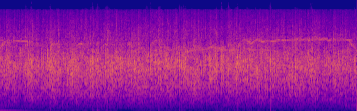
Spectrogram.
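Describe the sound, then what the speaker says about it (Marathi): A studio audience bursts into loud, sustained applause, a dense even wash of clapping from a crowd welcoming Marathi actress Varsha Usgaonkar on a television celebrity show, with no voices over it. "त्यांच्यासाठी जोरदार टाळ्या होऊन जाऊ देत"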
